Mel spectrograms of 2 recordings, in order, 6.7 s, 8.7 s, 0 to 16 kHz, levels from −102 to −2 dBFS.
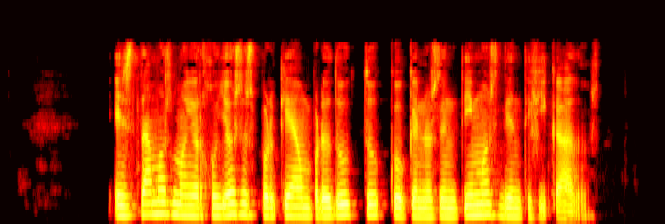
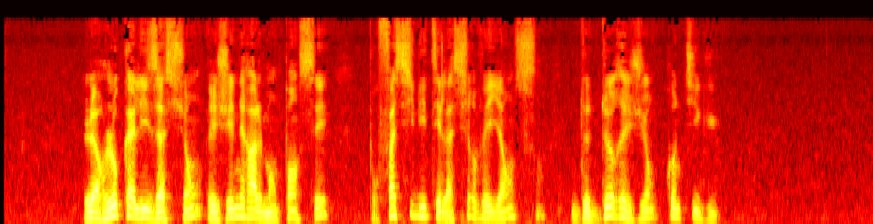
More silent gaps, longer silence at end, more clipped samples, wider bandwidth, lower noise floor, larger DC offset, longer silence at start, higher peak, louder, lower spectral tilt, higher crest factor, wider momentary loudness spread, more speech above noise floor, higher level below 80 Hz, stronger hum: neither; second, 0.8 s vs 1.55 s; neither; second, 7.8 kHz vs 11.5 kHz; first, -71 dBFS vs -59 dBFS; neither; first, 1.15 s vs 0.85 s; about the same, -4 dBFS vs -2 dBFS; about the same, -19 LUFS vs -19 LUFS; about the same, -6 dB/octave vs -5 dB/octave; about the same, 16 dB vs 20 dB; second, 6 LU vs 14 LU; first, 52 dB vs 40 dB; second, -66 dBFS vs -48 dBFS; neither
